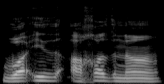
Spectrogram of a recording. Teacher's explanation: اخذنا خا موٹا حروف ہے اور آگے ذال جو ہے یہ نرم حروف ہے۔ وَإِذْ أَخَذْنَا، نون کے اوپر الف مدہ ہے اس لیے اسے تھوڑا سا کھینچا جائے گا۔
